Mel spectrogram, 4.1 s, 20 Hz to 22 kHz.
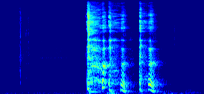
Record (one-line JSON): {"cough_length": "4.1 s", "cough_amplitude": 2681, "cough_signal_mean_std_ratio": 0.38, "survey_phase": "beta (2021-08-13 to 2022-03-07)", "age": "65+", "gender": "Female", "wearing_mask": "No", "symptom_runny_or_blocked_nose": true, "symptom_onset": "9 days", "smoker_status": "Never smoked", "respiratory_condition_asthma": false, "respiratory_condition_other": false, "recruitment_source": "REACT", "submission_delay": "1 day", "covid_test_result": "Negative", "covid_test_method": "RT-qPCR"}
